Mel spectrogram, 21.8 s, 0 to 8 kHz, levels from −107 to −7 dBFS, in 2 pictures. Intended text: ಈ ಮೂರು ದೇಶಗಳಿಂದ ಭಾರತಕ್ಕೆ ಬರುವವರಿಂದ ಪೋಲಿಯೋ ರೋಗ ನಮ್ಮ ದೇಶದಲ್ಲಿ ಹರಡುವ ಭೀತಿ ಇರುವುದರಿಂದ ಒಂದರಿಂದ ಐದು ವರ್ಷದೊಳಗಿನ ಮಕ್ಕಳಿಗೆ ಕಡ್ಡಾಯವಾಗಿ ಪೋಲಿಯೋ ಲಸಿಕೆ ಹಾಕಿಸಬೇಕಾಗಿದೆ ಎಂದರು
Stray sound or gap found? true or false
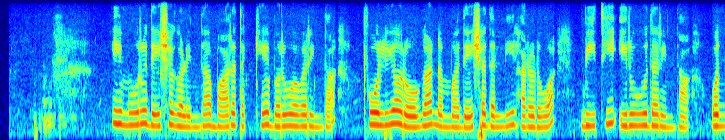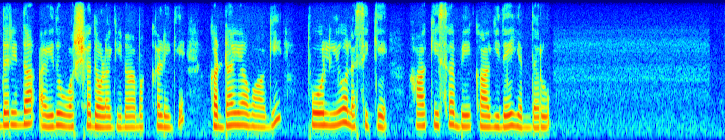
false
